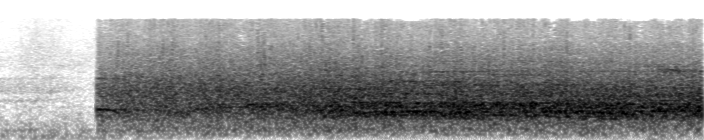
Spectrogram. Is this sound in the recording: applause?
yes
